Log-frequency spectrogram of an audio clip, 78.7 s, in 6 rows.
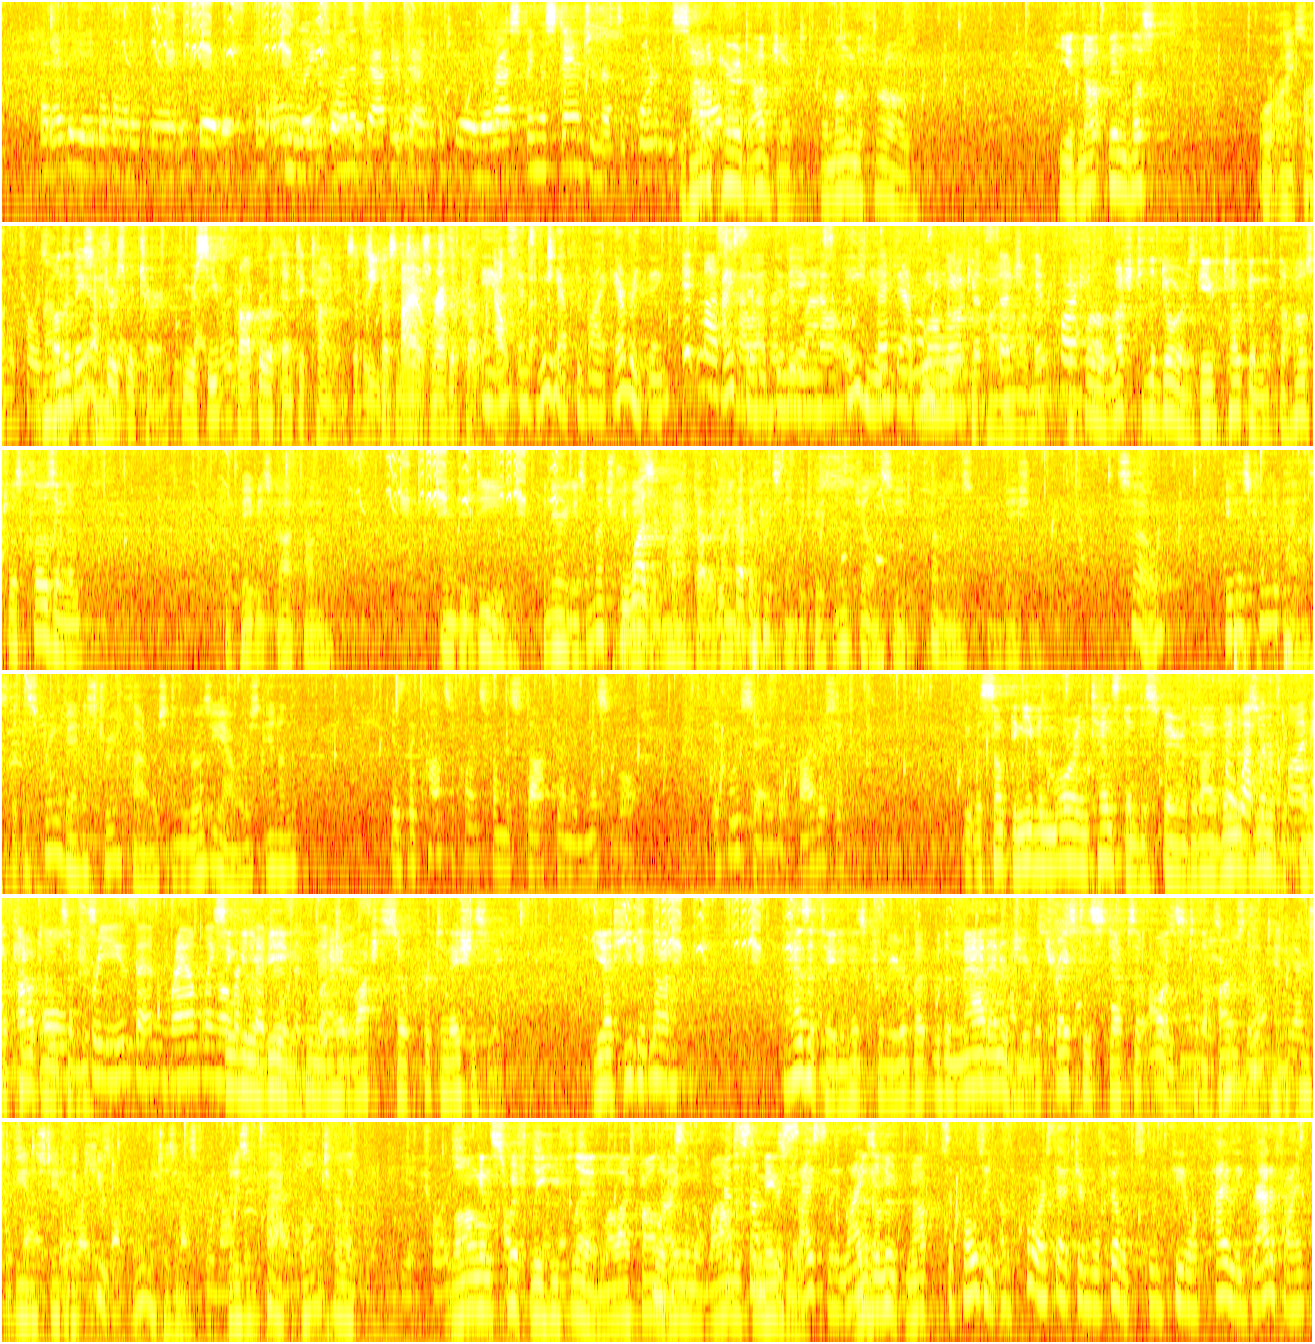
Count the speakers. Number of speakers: nine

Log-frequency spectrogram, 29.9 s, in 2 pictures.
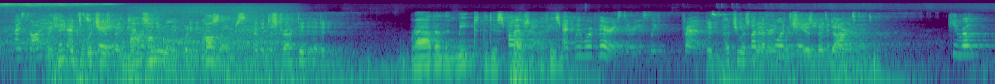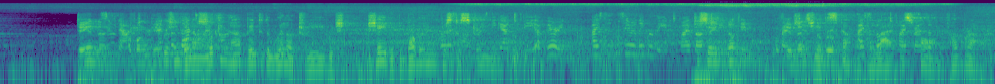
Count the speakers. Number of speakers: three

